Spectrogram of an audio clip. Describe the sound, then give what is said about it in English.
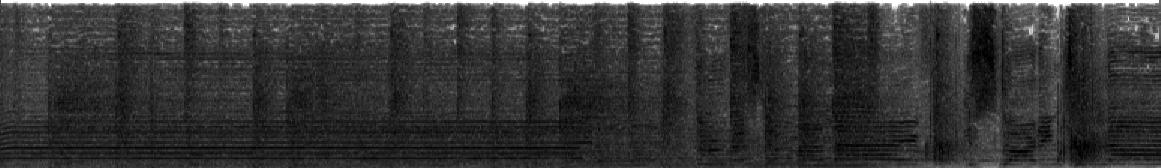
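Steady rhythmic clapping from Sharpay and the stage cast keeps time with loud, full music; the conductor claps too and rouses the audience to join in, and a burst of broader crowd applause swells near the end. No one speaks. “As Sharpay and the cast clap, the conductor does the same and rouses the audience to join in.”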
